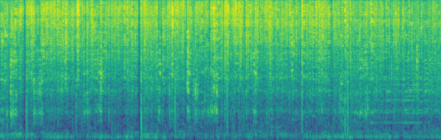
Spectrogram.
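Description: Chopped onions and garlic frying in oil in a clay pot, crackling and sizzling, while a steel spoon stirs them and clinks and scrapes against the pot.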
